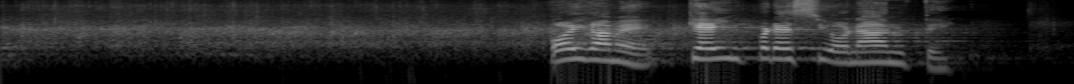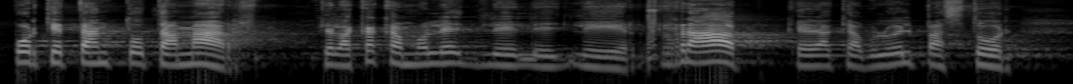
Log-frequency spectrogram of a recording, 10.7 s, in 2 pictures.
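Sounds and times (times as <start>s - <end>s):
loud applause from audience: 0.0s - 3.7s
speech: 2.8s - 4.8s, 5.4s - 10.7s.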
